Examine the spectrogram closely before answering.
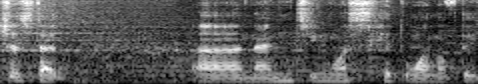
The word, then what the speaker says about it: Nanjing: one which would be the battle of nanjing or nan king as the most of the west would pronounce it so a bit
